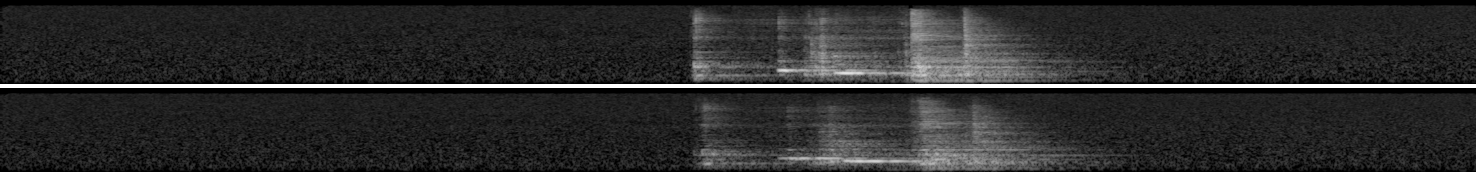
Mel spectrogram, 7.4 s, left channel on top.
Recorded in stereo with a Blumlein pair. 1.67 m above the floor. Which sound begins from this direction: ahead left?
A chime, at 3.5 s.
